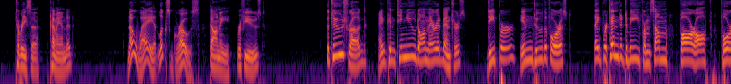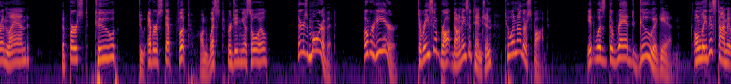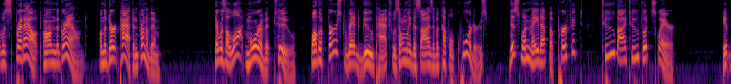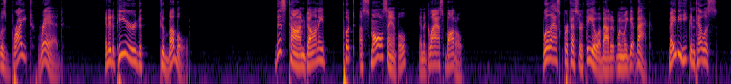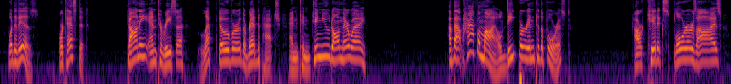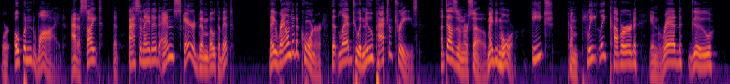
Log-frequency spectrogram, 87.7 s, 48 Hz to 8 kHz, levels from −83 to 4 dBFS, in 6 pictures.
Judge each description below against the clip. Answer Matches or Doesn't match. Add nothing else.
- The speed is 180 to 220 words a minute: Doesn't match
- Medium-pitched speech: Matches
